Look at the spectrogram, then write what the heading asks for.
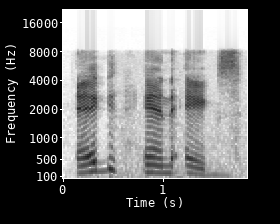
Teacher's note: So here we're going to pronounce that more like an A sound. Egg and eggs with a Z at the end. That S is going to be a voiced S sound.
